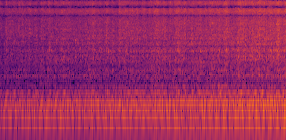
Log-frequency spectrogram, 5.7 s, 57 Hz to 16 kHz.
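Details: Turbo Jeep Comanche 4.0 that spun a main bearing during a burnout, motor described as almost toast but still running: deep, steady thud about three or four per second under the idle rumble, spun main bearing knock.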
